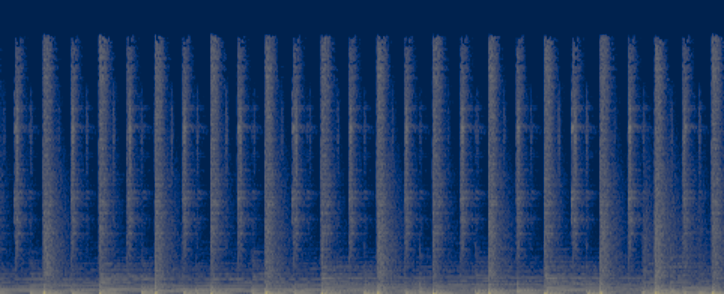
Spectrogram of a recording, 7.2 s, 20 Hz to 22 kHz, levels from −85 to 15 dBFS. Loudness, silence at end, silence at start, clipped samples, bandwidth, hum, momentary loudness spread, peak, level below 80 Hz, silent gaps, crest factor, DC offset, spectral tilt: -32 LUFS; 0 s; 0 s; under 0.1%; over 20 kHz; none; 5 LU; -10 dBFS; -36 dBFS; none; 20 dB; under 0.1%; -5.5 dB/octave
